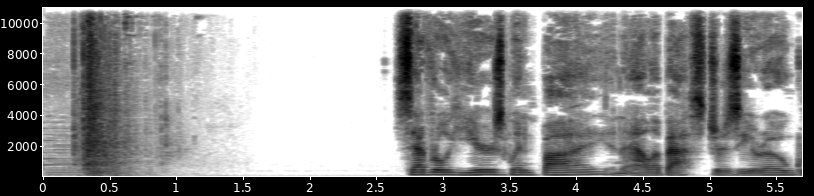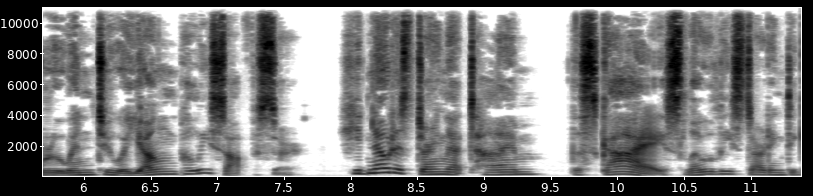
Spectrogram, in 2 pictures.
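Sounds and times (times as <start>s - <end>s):
door swinging shut with a thump and rattle: 0.1s - 1.4s
speech: 2.7s - 11.3s.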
